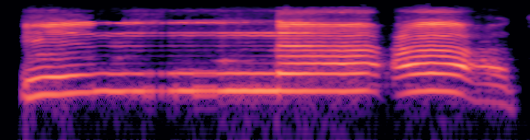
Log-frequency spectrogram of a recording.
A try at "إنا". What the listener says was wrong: ইন্না টান কম হয়ে গেছে, ইন্না টান কম হয়ে গেছে, মাদ আছে, মাদ্দা মুনফাসিল।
